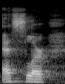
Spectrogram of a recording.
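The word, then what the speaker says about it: SSLer: inject a malicious software cisco pronounces this one Esler it's spelled SSL er then a second plug-in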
